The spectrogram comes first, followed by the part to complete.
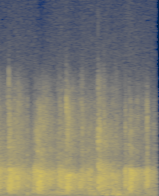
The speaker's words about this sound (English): Can we have a round of applause for him?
